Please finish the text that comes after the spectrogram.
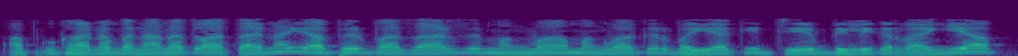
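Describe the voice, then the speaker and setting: A woman's voice: medium pitch, fairly even intonation, normal speed, no room sound, close to an everyday voice. A cheeky young brother-in-law from a storybook, voiced by a woman, teasing and demanding. The recording is dry and a bit dull.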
